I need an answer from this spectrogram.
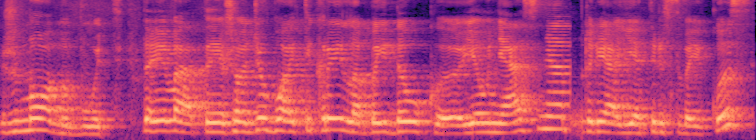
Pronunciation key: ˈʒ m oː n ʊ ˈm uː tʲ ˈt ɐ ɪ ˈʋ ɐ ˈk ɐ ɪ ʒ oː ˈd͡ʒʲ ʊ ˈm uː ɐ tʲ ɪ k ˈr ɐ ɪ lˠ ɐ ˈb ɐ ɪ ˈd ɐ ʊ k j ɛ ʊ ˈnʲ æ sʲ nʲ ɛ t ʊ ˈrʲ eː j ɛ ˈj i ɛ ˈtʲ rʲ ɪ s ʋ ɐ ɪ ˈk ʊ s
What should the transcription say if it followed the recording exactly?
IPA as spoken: ˈʒ m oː n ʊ ˈb uː tʲ ˈt ɐ ɪ ˈʋ ɐ ˈt ɐ ɪ ʒ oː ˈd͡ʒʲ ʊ ˈb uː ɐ tʲ ɪ k ˈr ɐ ɪ lˠ ɐ ˈb ɐ ɪ ˈd ɐ ʊ k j ɛ ʊ ˈnʲ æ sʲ nʲ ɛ t ʊ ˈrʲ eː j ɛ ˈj i ɛ ˈtʲ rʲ ɪ s ʋ ɐ ɪ ˈk ʊ s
